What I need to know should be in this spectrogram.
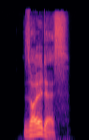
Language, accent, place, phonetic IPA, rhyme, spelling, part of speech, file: German, Germany, Berlin, [ˈzɔldəs], -ɔldəs, Soldes, noun, De-Soldes.ogg
- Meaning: genitive of Sold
